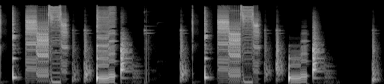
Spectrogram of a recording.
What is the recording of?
BuzzyPercussion 125bpm04 LoopCache AbstractPercussion
Abstract Percussion Loop made from field recorded found sounds
Loop, Abstract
